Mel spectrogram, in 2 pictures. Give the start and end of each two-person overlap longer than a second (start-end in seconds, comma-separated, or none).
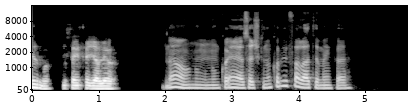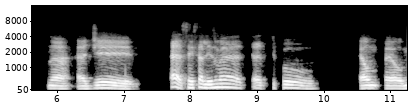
none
